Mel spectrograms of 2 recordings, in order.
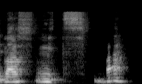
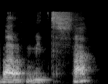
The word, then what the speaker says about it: bar mitzvah: A los 13 años, los varones celebraban una fiesta que se llama el Bas Mitzvah. Perdón por mi pronunciación hebrea, hermanos, pero es bar mitzvah.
